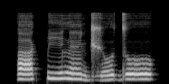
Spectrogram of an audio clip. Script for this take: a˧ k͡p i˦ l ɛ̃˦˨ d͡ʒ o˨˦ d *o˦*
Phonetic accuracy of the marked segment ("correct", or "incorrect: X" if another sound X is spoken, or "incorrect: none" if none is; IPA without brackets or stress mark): correct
